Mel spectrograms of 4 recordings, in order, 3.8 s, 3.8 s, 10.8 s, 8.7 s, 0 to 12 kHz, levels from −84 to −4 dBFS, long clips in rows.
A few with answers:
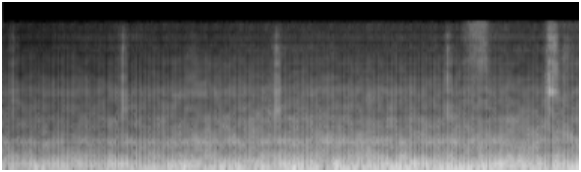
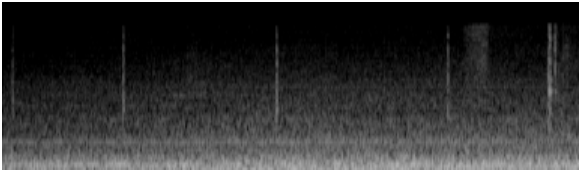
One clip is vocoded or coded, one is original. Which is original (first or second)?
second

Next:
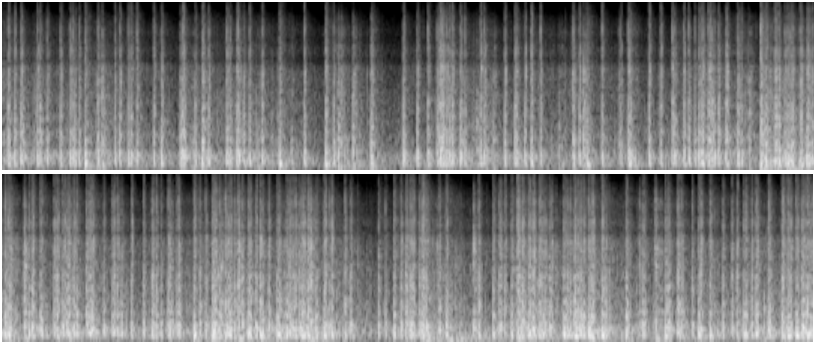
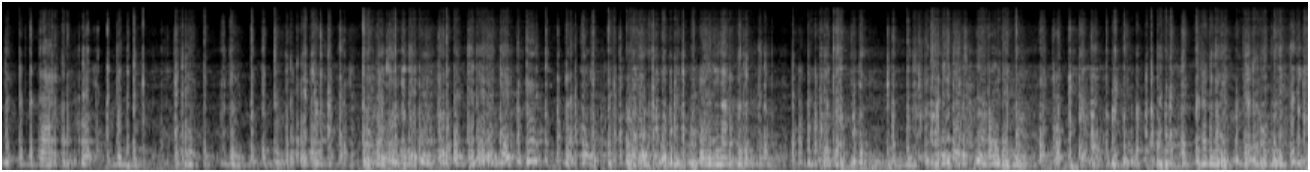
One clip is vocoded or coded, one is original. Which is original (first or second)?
first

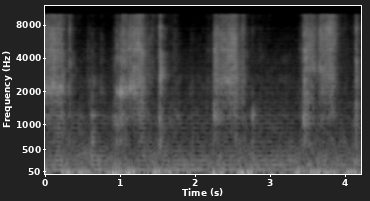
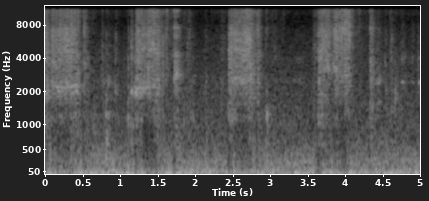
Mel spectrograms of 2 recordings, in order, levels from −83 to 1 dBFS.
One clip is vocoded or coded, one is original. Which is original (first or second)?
second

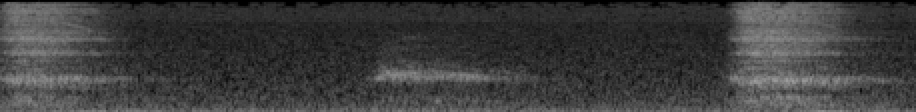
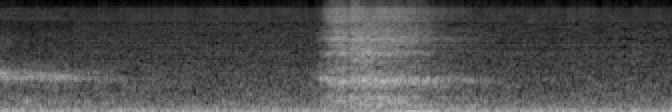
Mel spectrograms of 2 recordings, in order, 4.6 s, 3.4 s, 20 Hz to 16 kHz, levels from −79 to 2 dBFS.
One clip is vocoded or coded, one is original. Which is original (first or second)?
first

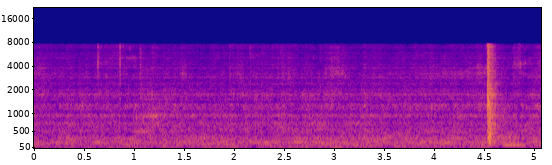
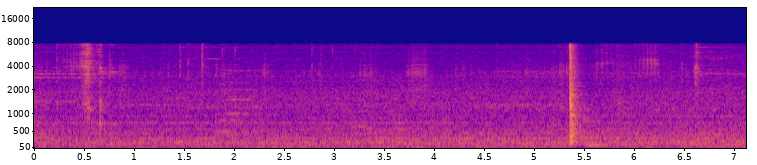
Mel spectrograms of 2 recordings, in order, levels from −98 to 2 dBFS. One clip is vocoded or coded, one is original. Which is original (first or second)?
second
